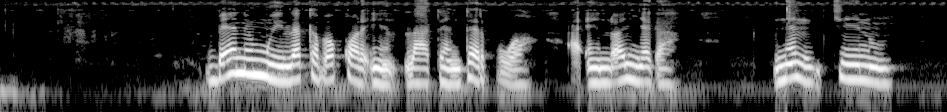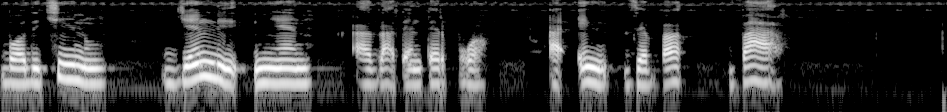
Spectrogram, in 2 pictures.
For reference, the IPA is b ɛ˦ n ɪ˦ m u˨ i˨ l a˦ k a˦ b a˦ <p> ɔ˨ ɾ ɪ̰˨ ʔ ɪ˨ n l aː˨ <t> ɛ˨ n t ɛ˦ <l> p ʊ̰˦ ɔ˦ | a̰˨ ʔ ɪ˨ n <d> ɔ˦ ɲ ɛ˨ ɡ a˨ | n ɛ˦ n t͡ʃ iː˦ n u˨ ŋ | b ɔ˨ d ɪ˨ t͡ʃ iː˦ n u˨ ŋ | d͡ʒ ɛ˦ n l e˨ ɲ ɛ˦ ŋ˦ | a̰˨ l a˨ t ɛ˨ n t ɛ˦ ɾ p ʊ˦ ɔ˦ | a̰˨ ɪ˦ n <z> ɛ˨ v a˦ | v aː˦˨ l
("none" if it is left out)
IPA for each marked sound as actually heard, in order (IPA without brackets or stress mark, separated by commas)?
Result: k, t, ɾ, d, z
